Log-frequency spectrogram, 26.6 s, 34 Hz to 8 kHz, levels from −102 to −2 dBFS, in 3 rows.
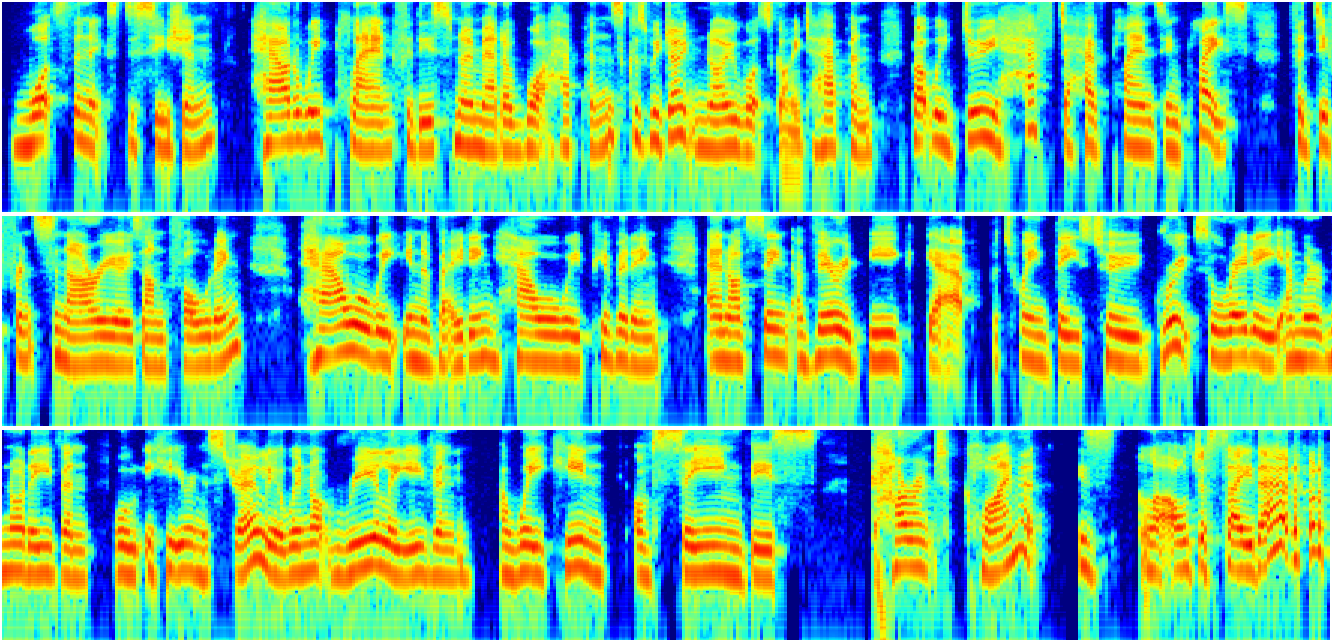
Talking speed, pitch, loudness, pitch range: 180 wpm, 190 Hz, -20 LUFS, 180-210 Hz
